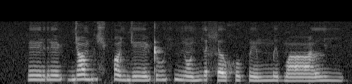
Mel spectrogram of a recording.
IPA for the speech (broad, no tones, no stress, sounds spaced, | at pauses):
ẽ r ẽː ʈ ɟ ɑ̃ b i ç qʷ ẽ ɟ ẽː ʈ uː ç ɲ ɔ̃ ɲ ɐ ɬ ɐ χʷ ɐ p ẽ mː e b ɑ̃ː lː i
